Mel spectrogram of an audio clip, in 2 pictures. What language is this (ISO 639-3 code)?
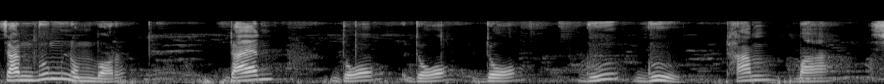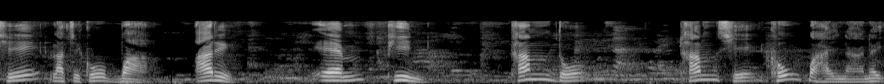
brx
